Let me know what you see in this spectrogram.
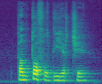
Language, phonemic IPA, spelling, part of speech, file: Dutch, /pɑnˈtɔfəldirtʲə/, pantoffeldiertje, noun, Nl-pantoffeldiertje.ogg
- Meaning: diminutive of pantoffeldier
